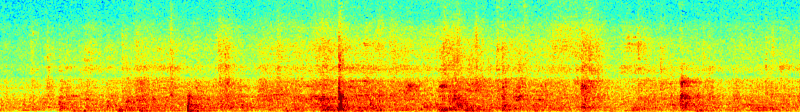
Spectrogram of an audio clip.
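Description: Pause in a concert hall between pieces of music: a faint, irregular stir of an audience and orchestra shifting in their seats, with rustling and a few small knocks.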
